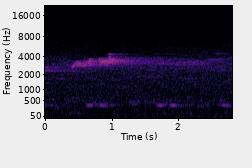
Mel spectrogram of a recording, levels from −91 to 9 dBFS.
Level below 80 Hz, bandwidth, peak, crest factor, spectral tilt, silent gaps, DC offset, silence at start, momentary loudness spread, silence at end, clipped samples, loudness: under -90 dBFS; 13 kHz; -32 dBFS; 20 dB; 0.5 dB/octave; none; under 0.1%; 0 s; 18 LU; 0 s; under 0.1%; -47 LUFS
